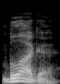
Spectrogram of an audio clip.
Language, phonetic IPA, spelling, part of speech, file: Russian, [ˈbɫaɡə], благо, noun / adjective / conjunction, Ru-благо.ogg
- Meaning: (noun) 1. good, blessing, benefit 2. good; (adjective) short neuter singular of благо́й (blagój); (conjunction) 1. since, now that 2. the more so because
